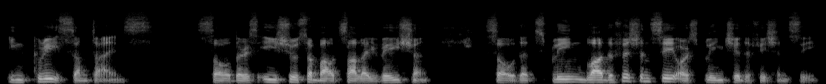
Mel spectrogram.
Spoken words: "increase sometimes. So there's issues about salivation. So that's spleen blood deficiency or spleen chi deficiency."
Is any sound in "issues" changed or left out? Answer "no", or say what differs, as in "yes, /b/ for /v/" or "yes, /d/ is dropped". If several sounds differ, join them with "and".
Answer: yes, /s/ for /z/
